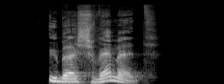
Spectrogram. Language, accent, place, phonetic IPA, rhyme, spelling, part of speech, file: German, Germany, Berlin, [ˌyːbɐˈʃvɛmət], -ɛmət, überschwemmet, verb, De-überschwemmet.ogg
- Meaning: second-person plural subjunctive I of überschwemmen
